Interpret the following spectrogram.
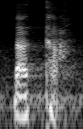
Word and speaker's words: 낳다: 네, 뭐 아기를 낳다 이렇게 할 수 있는데 낳다라고 적혀 있지만 아무도 낳다라고 하지 않아요. 한국 사람이라면 네, 자연스럽게 발음하면 낳다가 되죠. 바로 무엇 때문이다? 히읗과 디귿이 만나서 같은 조음 위치와 방법의 같은 그렇지만 소리만 더 격하게 소리가 나는 격음인 티읕으로 바뀌게 되는 거죠.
